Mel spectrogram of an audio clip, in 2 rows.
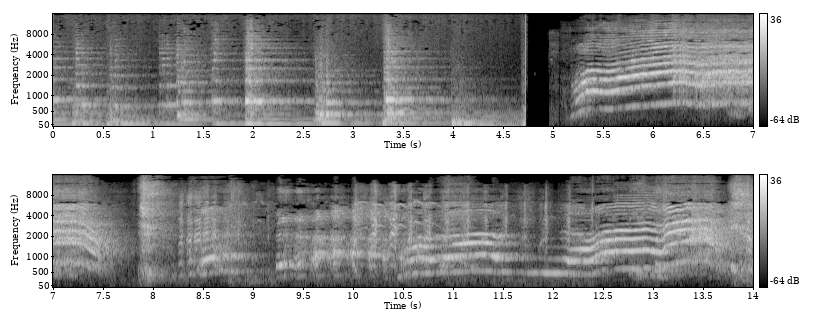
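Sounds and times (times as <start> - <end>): cat yowling: 5.2 - 7.6, 12.2 - 13.6.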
